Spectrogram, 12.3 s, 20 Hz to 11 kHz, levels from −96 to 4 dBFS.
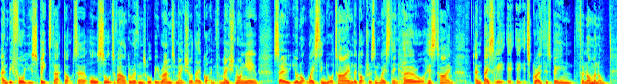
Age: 50-69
